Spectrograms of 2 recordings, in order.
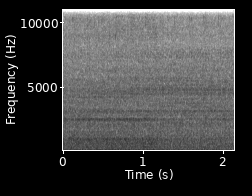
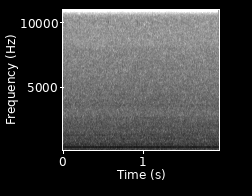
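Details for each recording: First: Infiniti FX engine idling after replacing the howling passenger-side fan module: steady, even idle with soft low rumble and gentle fan hiss, the vacuum-cleaner-like howl gone. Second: Infiniti FX engine bay right after start-up with the old passenger-side radiator fan control module refitted: loud steady vacuum-cleaner/jet howl over rushing air; faulty module, howl gone after replacement.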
